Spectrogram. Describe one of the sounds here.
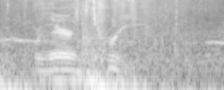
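A man calls out urgently.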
